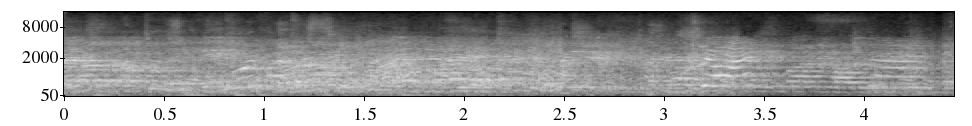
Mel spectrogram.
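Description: Chatter of several people talking at once, with no single voice standing out.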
